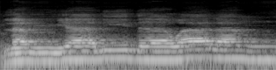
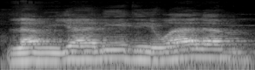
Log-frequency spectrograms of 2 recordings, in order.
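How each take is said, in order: First: The d carries a faint a-like vowel. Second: The d carries a faint i-like vowel. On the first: It follows the view that the bounce is closer to fathah. "Tuh kalau fathah" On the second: It follows the view that the bounce is closer to kasrah. "lebih dekat ke kasrah"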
